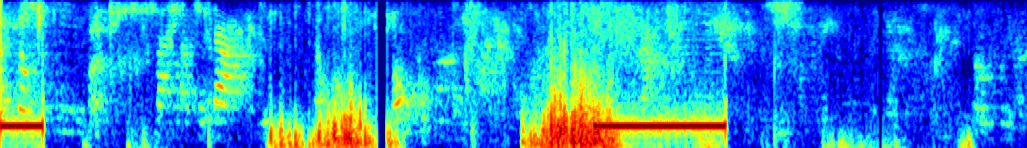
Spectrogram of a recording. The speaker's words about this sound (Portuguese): Alô, caiu a ligação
